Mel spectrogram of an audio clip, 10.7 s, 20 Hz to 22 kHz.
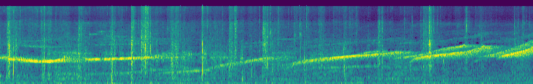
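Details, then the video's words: Gibbons in the jungle of Cat Tien, Vietnam, singing at 5 a.m. on waking, 16 January 2023: a run of clear whistled notes, each sliding upward and coming faster and higher toward the end, over sharp clicks and insect hiss. "observing & listening Gibbons"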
